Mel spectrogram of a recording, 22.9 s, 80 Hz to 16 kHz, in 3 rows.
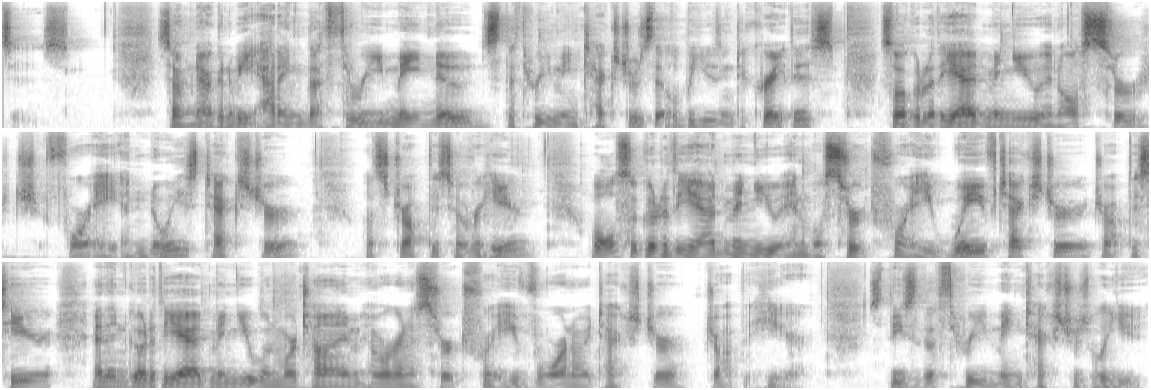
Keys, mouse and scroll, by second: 1.0 click, 1.6 middle click, 2.6 middle click, 4.3 drag, 5.3 shift+a, 8.5 click, 8.7-10.0 typing, 9.7 click, 10.4 click, 11.1 shift+a, 14.4 typing, 15.6-16.5 typing, 18.9-21.1 typing, 20.3-20.8 drag, 21.0 click.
